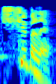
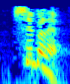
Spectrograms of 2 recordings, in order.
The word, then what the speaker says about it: Shibboleth: And the scripture says that the people of Ephraimite, these isolationists, could not say the word Shibboleth. They could only say Sibboleth. That's significant. What they were unable to do was pronounce clearly Shibboleth. When they tried to pronounce clearly Shibboleth, all that came out was Sibboleth.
